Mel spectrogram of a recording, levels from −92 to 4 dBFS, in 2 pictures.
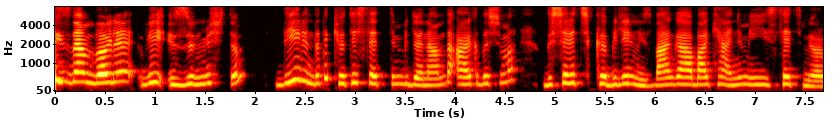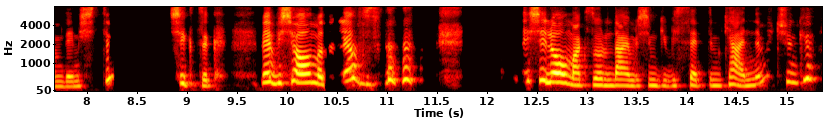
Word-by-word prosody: yüzden 340 Hz, -3 st, +5 dB
böyle 315 Hz, +3 st, +10 dB, 0.2 s
bir 315 Hz, +7 st, -2 dB
üzülmüştüm. 270 Hz, +5 st, -2 dB, 0.4 s
Diğerinde 335 Hz, -4 st, -1 dB
de -, -, +2 dB
kötü 280 Hz, +2 st, -2 dB
hissettiğim 280 Hz, -3 st, -2 dB
bir 255 Hz, -3 st, -7 dB
dönemde 225 Hz, 0 st, -3 dB
arkadaşıma 275 Hz, +7 st, -4 dB, 0.3 s
dışarı 295 Hz, +5 st, -1 dB
çıkabilir 275 Hz, -2 st, -2 dB
miyiz? 215 Hz, -4 st, -6 dB
Ben 235 Hz, +2 st, 0 dB
galiba 250 Hz, -1 st, -1 dB
kendimi 250 Hz, 0 st, -6 dB
iyi 245 Hz, 0 st, -5 dB
hissetmiyorum 220 Hz, -7 st, -3 dB
demiştim. 185 Hz, -, -6 dB, 0.6 s
Çıktık 265 Hz, -8 st, -4 dB, 0.5 s
ve 325 Hz, -2 st, +4 dB
bir -, -, +2 dB
şey 320 Hz, +4 st, +5 dB
olmadı 310 Hz, -4 st, +7 dB, 0.2 s
biliyor 405 Hz, +6 st, +2 dB
musun? 255 Hz, -3 st, -7 dB, 1.5 s
Neşeli 365 Hz, -2 st, +6 dB
olmak 225 Hz, -9 st, +6 dB
zorundaymışım 210 Hz, -2 st, -3 dB
gibi 200 Hz, 0 st, -12 dB
hissettim 210 Hz, 0 st, -6 dB
kendimi. 230 Hz, +1 st, -4 dB
Çünkü 340 Hz, +5 st, -3 dB
260 Hz, 135 wpm, -23 LUFS, 225-300 Hz, 1.5 s, böyle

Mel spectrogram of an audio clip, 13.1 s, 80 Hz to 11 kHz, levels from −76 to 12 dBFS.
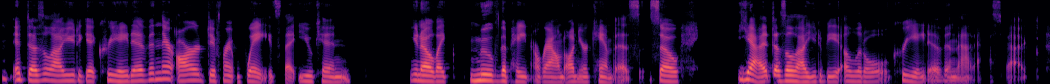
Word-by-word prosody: it 210 Hz, 0 st, -1 dB
does 180 Hz, 0 st, +4 dB
allow 185 Hz, -3 st, +2 dB
you 180 Hz, +1 st, -1 dB
to 170 Hz, -, -5 dB
get 165 Hz, -2 st, 0 dB
creative, 175 Hz, 0 st, 0 dB
and 210 Hz, +2 st, -2 dB
there 230 Hz, -2 st, +2 dB
are 185 Hz, +2 st, +4 dB
different 170 Hz, -3 st, -4 dB
ways 155 Hz, -5 st, -1 dB
that -, -, -4 dB
you 165 Hz, -1 st, -2 dB
can, 150 Hz, -2 st, -3 dB, 0.7 s
you 190 Hz, 0 st, -2 dB
know, 170 Hz, -2 st, +8 dB
like, 160 Hz, -1 st, +1 dB, 0.3 s
move 180 Hz, -2 st, +4 dB
the 175 Hz, -, +5 dB
paint 155 Hz, -1 st, -4 dB
around 145 Hz, -1 st, 0 dB
on 155 Hz, 0 st, 0 dB
your 150 Hz, -, -4 dB
canvas. 145 Hz, -2 st, -5 dB
So, 165 Hz, -5 st, +2 dB, 0.7 s
yeah, 210 Hz, -8 st, +5 dB
it 160 Hz, -, +2 dB
does 175 Hz, -1 st, +3 dB
allow 170 Hz, -4 st, +6 dB
you 150 Hz, +1 st, 0 dB
to 170 Hz, -, -8 dB
be 150 Hz, -1 st, -3 dB
a 170 Hz, -, -1 dB
little 160 Hz, -1 st, -5 dB
creative 150 Hz, -, -5 dB
in 95 Hz, 0 st, -5 dB
that -, -, -8 dB, 0.2 s
aspect. -, -, -13 dB
170 Hz, 180 wpm, -23 LUFS, 155-180 Hz, 0.7 s, know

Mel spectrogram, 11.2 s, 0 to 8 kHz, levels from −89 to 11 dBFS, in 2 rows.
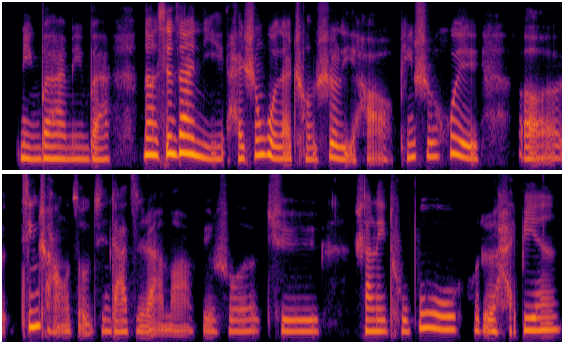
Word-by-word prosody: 明 215 Hz, -3 st, -1 dB
白， 215 Hz, -1 st, +1 dB
明 205 Hz, 0 st, -5 dB
白。 205 Hz, -1 st, -3 dB, 0.3 s
那 285 Hz, 0 st, +7 dB
现 300 Hz, +2 st, +7 dB
在 310 Hz, -1 st, +10 dB
你 215 Hz, -5 st, +1 dB
还 215 Hz, -, -2 dB
生 280 Hz, +5 st, +3 dB
活 260 Hz, -6 st, +5 dB
在 -, -, 0 dB
城 205 Hz, 0 st, -5 dB
市 235 Hz, -2 st, +1 dB
里 205 Hz, -, -1 dB
哈？ 195 Hz, -2 st, -9 dB
平 235 Hz, -, -3 dB
时 250 Hz, 0 st, -2 dB
会， 250 Hz, -5 st, +2 dB, 0.4 s
呃， -, -, -4 dB
经 280 Hz, +1 st, +5 dB
常 300 Hz, -, -3 dB
走 -, -, -7 dB
进 205 Hz, -1 st, -9 dB
大 200 Hz, -1 st, -3 dB
自 145 Hz, -, -9 dB
然 100 Hz, -5 st, -5 dB
吗？ 70 Hz, -1 st, -10 dB
比 105 Hz, -, -9 dB
如 100 Hz, -, -8 dB
说 200 Hz, +1 st, -8 dB
去 200 Hz, -1 st, -4 dB, 0.3 s
山 205 Hz, -1 st, -1 dB
里 200 Hz, 0 st, 0 dB
徒 200 Hz, 0 st, -8 dB
步 240 Hz, 0 st, +1 dB
或 215 Hz, -, -9 dB
者 220 Hz, -2 st, -2 dB
海 215 Hz, +3 st, -6 dB
边 225 Hz, +1 st, 0 dB
215 Hz, 215 characters per minute, -21 LUFS, 200-245 Hz, 0.4 s, 在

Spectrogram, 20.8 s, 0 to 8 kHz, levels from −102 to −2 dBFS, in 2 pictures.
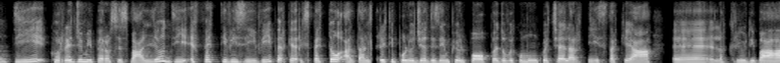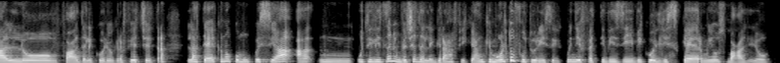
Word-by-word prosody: di 210 Hz, +5 st, -1 dB
correggimi 210 Hz, +2 st, +1 dB
però 195 Hz, -2 st, 0 dB
se 205 Hz, +1 st, -5 dB
sbaglio, 200 Hz, +7 st, +1 dB
di 210 Hz, -6 st, -2 dB
effetti 235 Hz, +2 st, -2 dB
visivi 200 Hz, +2 st, -3 dB
perché, 205 Hz, -5 st, 0 dB
rispetto 200 Hz, +6 st, +1 dB
ad 185 Hz, -5 st, 0 dB
altre 190 Hz, +3 st, -1 dB
tipologie, 190 Hz, -3 st, 0 dB
ad 195 Hz, -1 st, -1 dB
esempio 195 Hz, +1 st, -1 dB
il 185 Hz, -1 st, -1 dB
pop, 190 Hz, 0 st, +3 dB
dove 185 Hz, 0 st, -3 dB
comunque 195 Hz, 0 st, -2 dB
c'è 195 Hz, +1 st, +2 dB
l'artista 190 Hz, +1 st, -3 dB
che 190 Hz, 0 st, -3 dB
ha, 180 Hz, +1 st, +5 dB, 0.2 s
ehm, 170 Hz, -2 st, -1 dB
la 170 Hz, 0 st, -7 dB
crew 195 Hz, +3 st, -5 dB
di 180 Hz, -1 st, -4 dB
ballo, 195 Hz, 0 st, +5 dB
fa 180 Hz, -2 st, +3 dB
delle 180 Hz, +1 st, -4 dB
coreografie, 180 Hz, +3 st, -2 dB
eccetera, 210 Hz, +1 st, -4 dB, 0.3 s
la 230 Hz, +1 st, +2 dB
techno, 220 Hz, +5 st, +1 dB
comunque 225 Hz, -1 st, 0 dB
sia, 235 Hz, +3 st, +4 dB
ha 205 Hz, +2 st, +1 dB
uhm, 200 Hz, -2 st, -4 dB
utilizzano 225 Hz, +5 st, -1 dB
invece 220 Hz, +1 st, -1 dB
delle 185 Hz, -8 st, -1 dB
grafiche, 190 Hz, 0 st, -3 dB
anche 210 Hz, +4 st, -1 dB
molto 230 Hz, -, +4 dB
futuristi, 200 Hz, -, -3 dB
quindi 220 Hz, -1 st, +2 dB
effetti 205 Hz, -1 st, -2 dB
visivi 200 Hz, 0 st, -2 dB
con 205 Hz, -1 st, +3 dB
gli 190 Hz, +2 st, -4 dB
schermi, 195 Hz, 0 st, 0 dB
o 215 Hz, -, 0 dB
sbaglio? 170 Hz, -4 st, -3 dB
195 Hz, 155 wpm, -24 LUFS, 185-215 Hz, 0.3 s, ha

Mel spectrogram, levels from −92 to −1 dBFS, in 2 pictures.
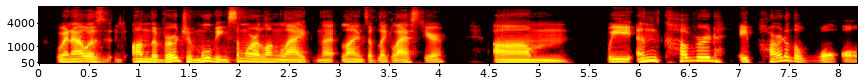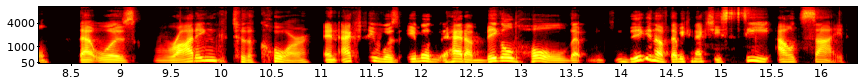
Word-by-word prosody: when 130 Hz, +4 st, +1 dB
I 140 Hz, +1 st, +5 dB
was 135 Hz, -9 st, +1 dB, 0.2 s
on 140 Hz, 0 st, +1 dB
the 120 Hz, -, +1 dB
verge 150 Hz, -, +1 dB
of 120 Hz, -, -2 dB
moving 135 Hz, -8 st, -1 dB
somewhere 150 Hz, 0 st, +1 dB
along 130 Hz, -2 st, -1 dB
li 115 Hz, -3 st, +1 dB
na 105 Hz, 0 st, -4 dB
lines 125 Hz, -2 st, -1 dB
of -, -, -5 dB
like 105 Hz, -2 st, -3 dB
last 110 Hz, +2 st, -1 dB
year, 115 Hz, +5 st, -3 dB, 0.5 s
um, 110 Hz, -6 st, +1 dB, 0.4 s
we 135 Hz, 0 st, +2 dB
uncovered 180 Hz, +1 st, -1 dB, 0.2 s
a 115 Hz, +1 st, 0 dB
part 155 Hz, +8 st, -4 dB
of 195 Hz, -, -5 dB
the 155 Hz, -, -2 dB
wall 90 Hz, -5 st, -6 dB, 0.3 s
that 115 Hz, 0 st, +5 dB
was 110 Hz, -4 st, +1 dB, 0.2 s
rotting 150 Hz, -, +2 dB
to 125 Hz, -, -5 dB
the 100 Hz, -, -5 dB
core 110 Hz, -, -2 dB
and 115 Hz, +1 st, +3 dB
actually 170 Hz, +3 st, +2 dB
was 125 Hz, -8 st, -1 dB
able 155 Hz, +3 st, +2 dB
to 120 Hz, -, -6 dB
had 145 Hz, -1 st, +7 dB
a -, -, +4 dB
big 155 Hz, -, +3 dB
old 175 Hz, -5 st, +4 dB
hole 110 Hz, -7 st, 0 dB
that -, -, 0 dB, 0.5 s
big 170 Hz, -, +3 dB
enough 205 Hz, -, +4 dB
that -, -, +4 dB
we 140 Hz, -, +2 dB
can 145 Hz, -, -8 dB
actually 140 Hz, -5 st, -2 dB
see 175 Hz, -, 0 dB
outside. 130 Hz, 0 st, +1 dB
130 Hz, 185 wpm, -25 LUFS, 110-155 Hz, 0.5 s, had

